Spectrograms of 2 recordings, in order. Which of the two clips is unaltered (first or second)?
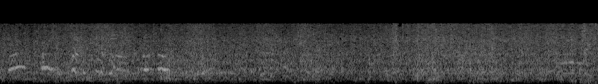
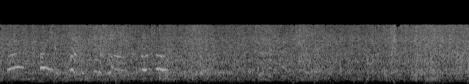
second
